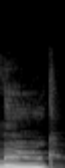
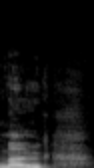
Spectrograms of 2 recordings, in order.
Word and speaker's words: Moog: let's get one thing straight I've been saying moo wrongly for so many years I know it's supposed to be pronounced Moog that I'm unlikely to get it right in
